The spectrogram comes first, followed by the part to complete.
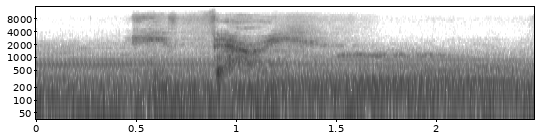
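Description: Film-score music with long held notes under a hoarse, breathy whisper about half a second to a second in.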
